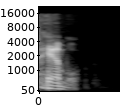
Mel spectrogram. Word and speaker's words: Hamill: Mark Handel? – It's pronounced Hamill. – Well, I'm reading it Handel.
